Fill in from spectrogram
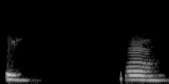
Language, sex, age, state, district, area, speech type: Tamil, female, 60+, Tamil Nadu, Erode, rural, conversation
